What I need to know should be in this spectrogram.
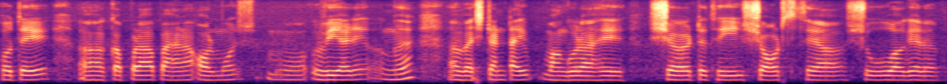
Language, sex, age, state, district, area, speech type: Sindhi, male, 18-30, Maharashtra, Thane, urban, spontaneous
